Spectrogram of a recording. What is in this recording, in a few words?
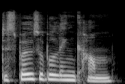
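"disposable income", British English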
